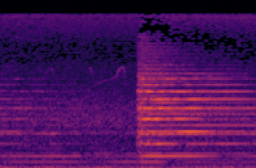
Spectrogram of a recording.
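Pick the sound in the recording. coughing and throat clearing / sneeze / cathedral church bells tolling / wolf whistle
cathedral church bells tolling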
